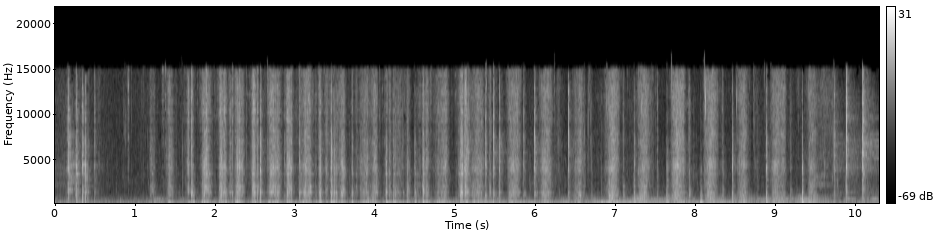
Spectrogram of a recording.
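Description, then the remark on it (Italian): 100 g of pecorino romano cheese being grated in quick, steady rasping strokes, a continuous scratchy rhythm at even loudness over a low background hum, with no one talking. “Ne abbiamo grattugiato 100 g, quindi.”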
